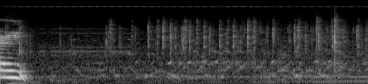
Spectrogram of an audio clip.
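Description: Quick game sound effects patter and tick.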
